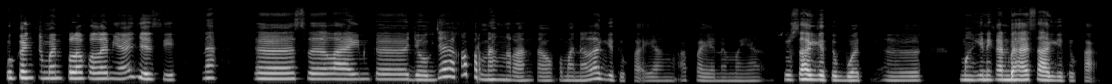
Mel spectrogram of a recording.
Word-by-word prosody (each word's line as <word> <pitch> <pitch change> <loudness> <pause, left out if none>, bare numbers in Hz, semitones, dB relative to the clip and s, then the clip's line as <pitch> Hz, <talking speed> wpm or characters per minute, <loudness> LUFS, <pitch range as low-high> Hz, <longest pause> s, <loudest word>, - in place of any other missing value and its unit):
Bukan 295 +1 +5
cuman 285 0 -1
pelafalannya 275 +1 +2
aja, 275 -7 +4
sih. 225 -3 -8 0.3
Nah, 295 - 0 0.4
eee, 260 0 +3
selain 250 -1 0
ke 235 -1 -3
Jogja, 215 - 0
Kakak 455 +7 -4
pernah 220 -5 -3
ngerantau 190 -3 -8
ke 195 - -17
mana 190 +1 -7
lagi, 250 -4 -2
tuh, 175 -3 -19
Kak, 165 -1 -15
yang 175 0 -16
apa, 190 0 -16
ya, 170 -1 -12
namanya, 170 +1 -16 0.2
susah, 225 +1 +5
gitu, 210 -2 +1
buat, 185 0 -2 0.2
eee, 185 0 -8 0.3
menginikan 215 +1 0
bahasa, 210 0 +5
gitu, 180 -1 -8
Kak? 165 -2 -12
215 Hz, 160 wpm, -21 LUFS, 185-260 Hz, 0.4 s, Bukan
